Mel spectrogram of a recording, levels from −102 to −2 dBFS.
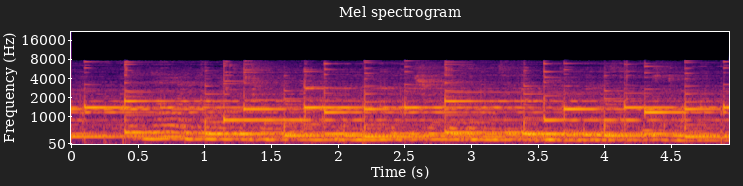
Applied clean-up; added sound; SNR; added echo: none; Mallet percussion; -5 dB; reverberation time 1.1 s.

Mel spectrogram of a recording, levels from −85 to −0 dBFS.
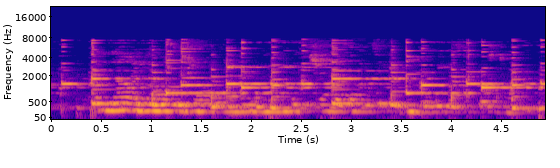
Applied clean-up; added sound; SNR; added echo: classical method WPE with log-MMSE.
